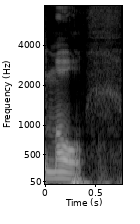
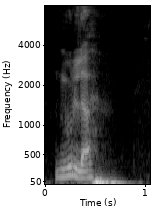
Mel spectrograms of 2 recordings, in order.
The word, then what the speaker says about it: Müller: is M-O umlaut L-E, which if you wrote it without the umlaut would just say mole. But Müller is the pronunciation with the umlaut on top.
